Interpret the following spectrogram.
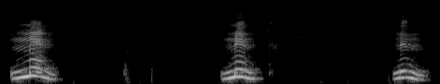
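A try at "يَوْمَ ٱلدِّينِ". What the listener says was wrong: मित सही था क्यों चेंज कर रहे हो बार बार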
